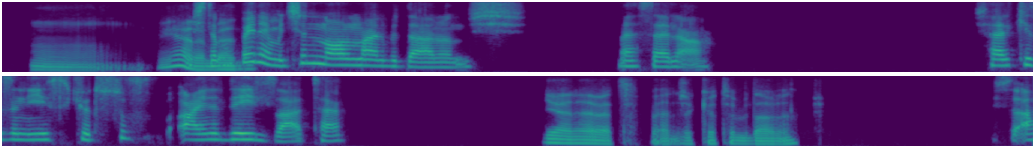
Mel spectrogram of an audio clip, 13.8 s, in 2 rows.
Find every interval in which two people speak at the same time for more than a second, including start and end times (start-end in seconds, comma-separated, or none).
none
